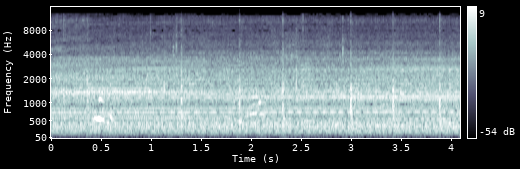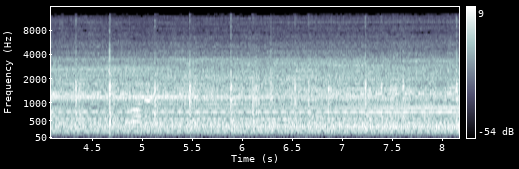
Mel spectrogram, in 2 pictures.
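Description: A small remote-controlled helicopter buzzes steadily overhead with a high whine.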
